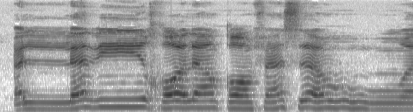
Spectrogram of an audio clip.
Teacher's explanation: ذال کو یا کے ساتھ ملا کر یا کو ایک الف کی مقدار کھینچ کر پڑھیں گے خا اور قاف دونوں کو موٹا پڑھیں گے الذی خلق فسوى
